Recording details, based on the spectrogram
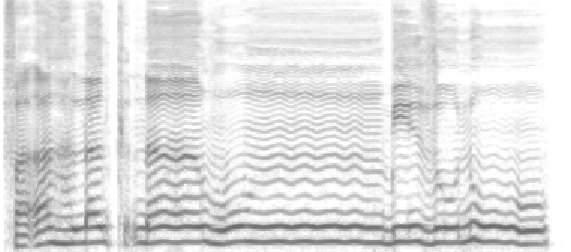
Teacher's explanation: Tutup bibir bersahaja, dengung pun perlu dikekalkan. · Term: ikhfa syafawi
